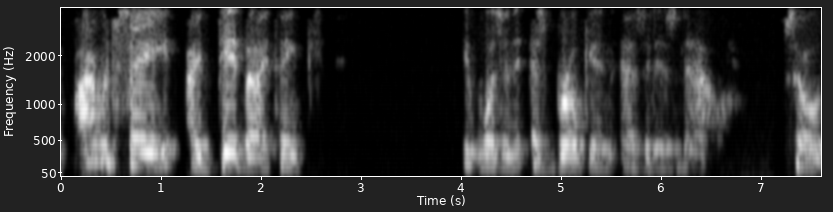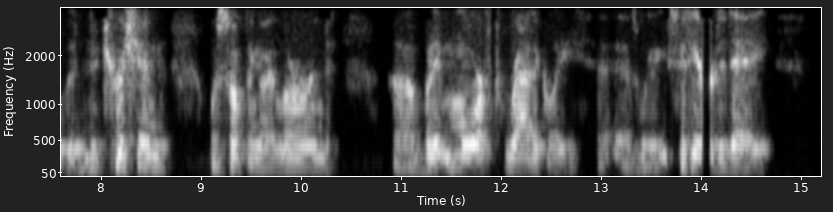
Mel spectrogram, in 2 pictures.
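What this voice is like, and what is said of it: New York accent. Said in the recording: “I'm a New Yorker, as you can tell by my accent”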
